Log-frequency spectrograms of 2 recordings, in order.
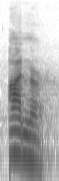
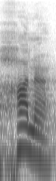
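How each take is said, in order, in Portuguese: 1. A palavra começa direto com um som de vogal. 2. A palavra começa com um som de h aspirado. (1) "eu digo honor" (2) "Eu não falo honor"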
